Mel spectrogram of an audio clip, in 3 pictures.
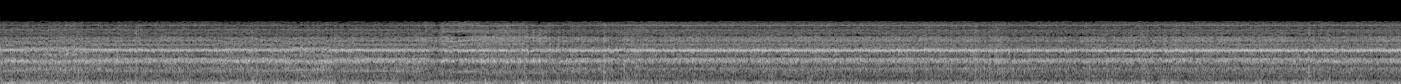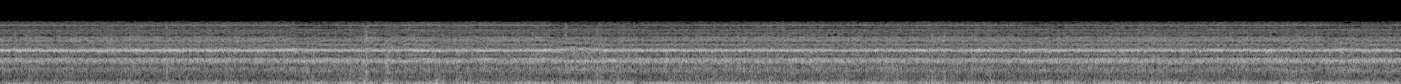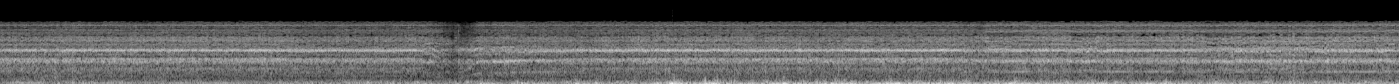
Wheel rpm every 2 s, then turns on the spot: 160, 160, 160, 160, 160, 160, 160, 160, 160, 160, 160, 160, 160, 160, 160, 160, 130, 160, 160, 160, 160.
none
